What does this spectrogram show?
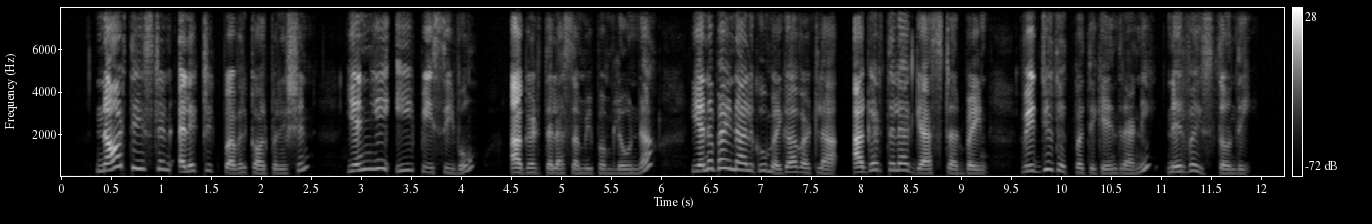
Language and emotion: Telugu, neutral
